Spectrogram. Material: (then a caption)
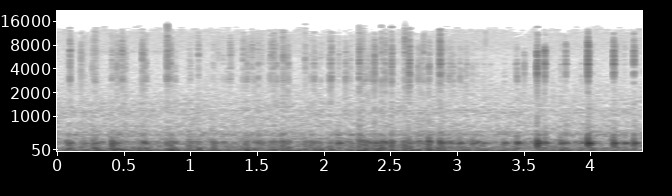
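Metal mesh. Long acrylic nails on both hands scratch rapidly across the bare, hollow wire-mesh metal grille of a large desktop microphone. The result is a dense, quiet stream of crackly scratches and light taps with a boomy, low body, a steady hum-like tone, and brief bright ticks that die away almost instantly.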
